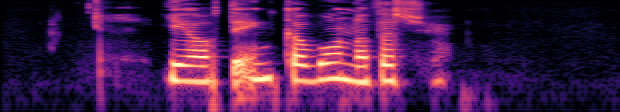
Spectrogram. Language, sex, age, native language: Icelandic, female, 20-29, Icelandic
